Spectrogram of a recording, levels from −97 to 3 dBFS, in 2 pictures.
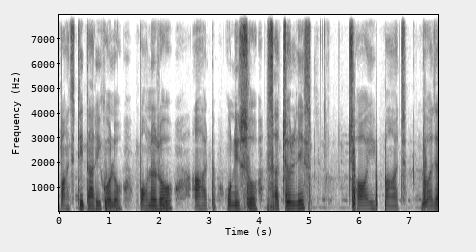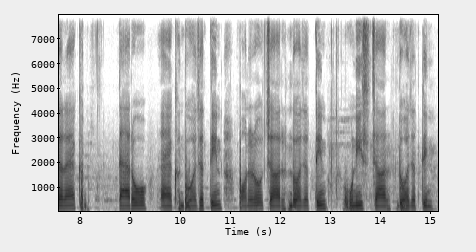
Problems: constant background noise, continuous background conversations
